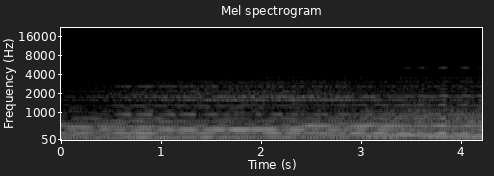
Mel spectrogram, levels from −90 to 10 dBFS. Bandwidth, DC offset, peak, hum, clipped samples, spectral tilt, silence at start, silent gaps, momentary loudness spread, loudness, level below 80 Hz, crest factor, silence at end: 5.4 kHz; under 0.1%; -30 dBFS; none; under 0.1%; -8.5 dB/octave; 0 s; none; 4 LU; -45 LUFS; -68 dBFS; 14 dB; 0 s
